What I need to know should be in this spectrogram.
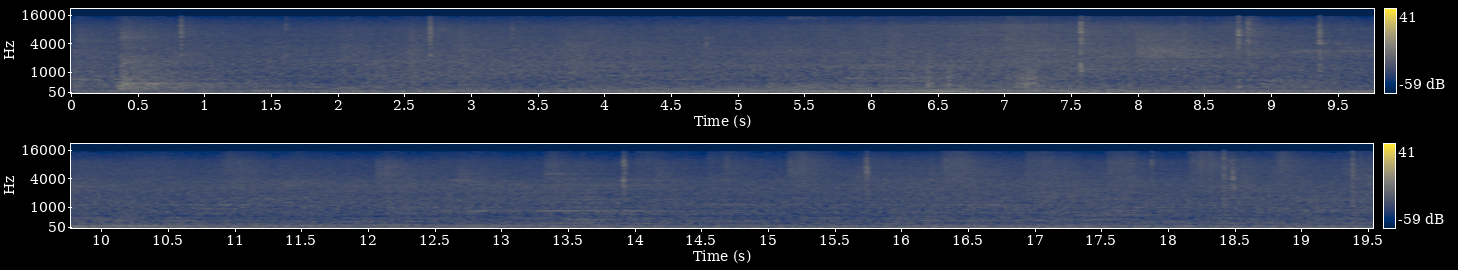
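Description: A spoon and fork clink against a plate.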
